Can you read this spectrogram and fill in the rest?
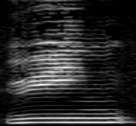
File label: "yun", nasal finals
